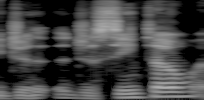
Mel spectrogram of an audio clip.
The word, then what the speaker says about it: Jacinto: But then, of course, one of my favorites is I think I mentioned on a past episode was Manny Jacinto, I think is how you say his last name. Yes.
